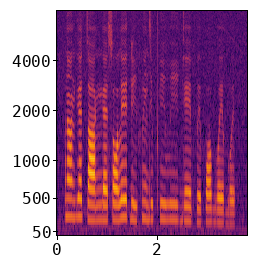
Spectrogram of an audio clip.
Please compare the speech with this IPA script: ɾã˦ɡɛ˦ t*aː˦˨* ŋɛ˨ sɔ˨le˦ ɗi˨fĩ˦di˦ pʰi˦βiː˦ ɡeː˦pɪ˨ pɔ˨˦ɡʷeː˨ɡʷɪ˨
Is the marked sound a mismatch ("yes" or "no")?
yes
